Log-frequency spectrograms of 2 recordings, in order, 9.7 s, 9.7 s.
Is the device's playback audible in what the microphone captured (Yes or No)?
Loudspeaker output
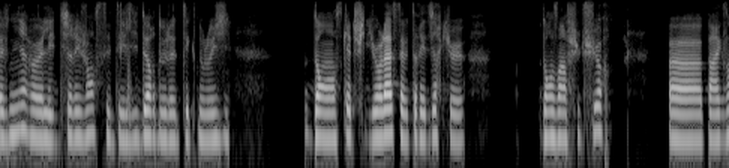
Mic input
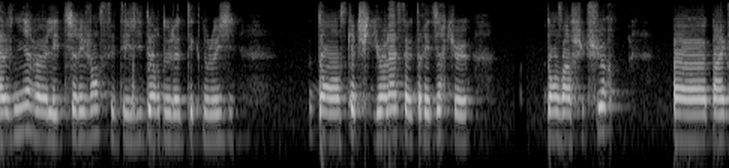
Yes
